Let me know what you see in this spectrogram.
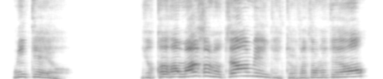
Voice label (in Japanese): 女の子 台詞, ASMR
